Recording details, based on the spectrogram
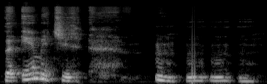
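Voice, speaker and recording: A woman preaching a livestream sermon in a repetitive, preachy manner that swells into fervent shouts. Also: lowish voice, lively intonation, unhurried, echoey room, slight background noise.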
